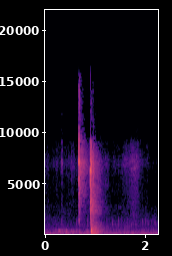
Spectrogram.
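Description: Two sharp clicks about a quarter second apart, the second with a short duller knock, as a cardboard eyeshadow palette is picked up and handled.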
